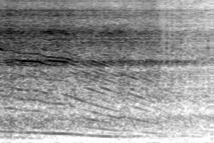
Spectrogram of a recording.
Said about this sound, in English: the lamp comes on, a blender plugged in, all of a sudden, there you go. Imagine I'm making a smoothie right now.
